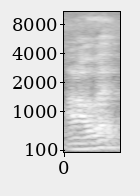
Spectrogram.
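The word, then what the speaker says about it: hour: पर गलत हो जाएगा, इसको आवर पढ़ा जाता है, जबकि इसके पहले आर्टिकल क्या लगेगा, एन।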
